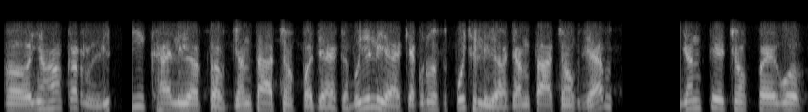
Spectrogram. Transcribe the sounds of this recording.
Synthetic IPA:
jəɦãkəɾlikikʰalijɔt̪əb̚d͡ʒənt̪at͡ʃõk̚pəd͡ʒaekebud͡ʒʱlijakekɾosput͡ʃʰlijɔd͡ʒənt̪at͡ʃɔ̃kd͡ʒab | d͡ʒənt̪et͡ʃõk̚pəeɡo

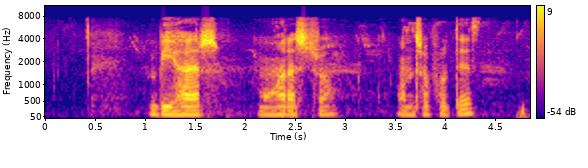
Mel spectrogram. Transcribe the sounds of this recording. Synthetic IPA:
biɦaɾ | mɔɦaɾaʃʈɾo | ɔnt̪ɾopʰɾot̪es

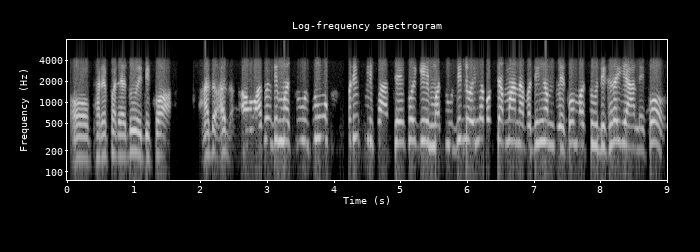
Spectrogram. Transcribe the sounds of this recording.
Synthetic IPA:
ɔpʰɐɾepʰɐɾeɐd̪uejdikwa | ɐ̰dɐd̪udimɐsusu | uɾipisʰasekʰojɡimɐsudilojnɐbɐk̚t͡ʃɐmanɐbɐdiŋɐmd̪ɾekɔmɐsudikʰɐɾɐjalekɔ

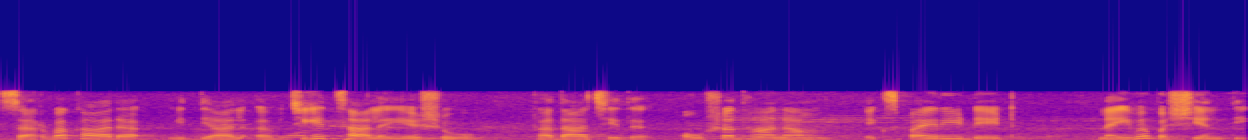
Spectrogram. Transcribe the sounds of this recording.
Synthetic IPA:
sɐɾʋɐkaːɾɐʋid̪jaːlʋid͡ʒikit̪saːlɐjeːʂu | kɐd̪aːt͡ʃit̪ | ɐwʂɐd̪ʱaːnaːm | ekspɐjɾiːɖeːʈ | nɐjʋɐpɐʃjɐnt̪i

